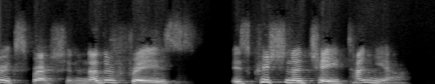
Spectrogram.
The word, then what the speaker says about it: Chaitanya: So what does Krishna Chaitanya mean? Actually, we're all pronouncing it wrong. Bengalis, they say Chaitanya. It's a little difficult for the Western. Chaitanya, like that.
